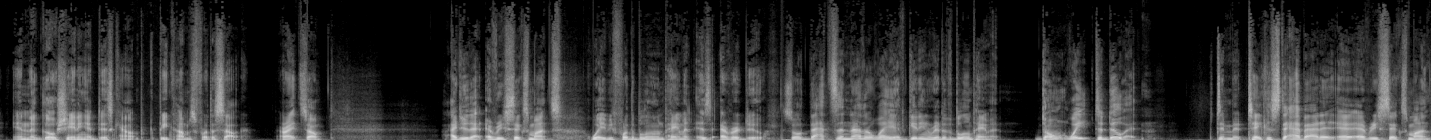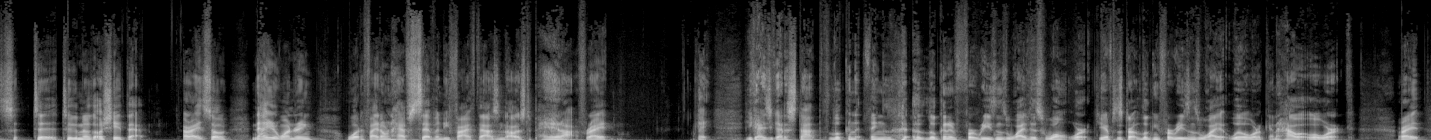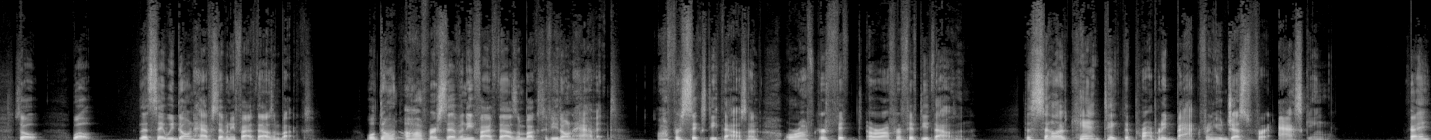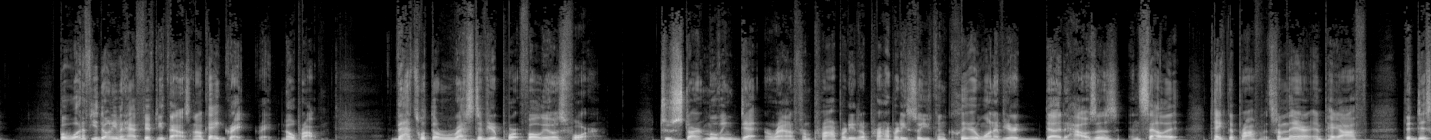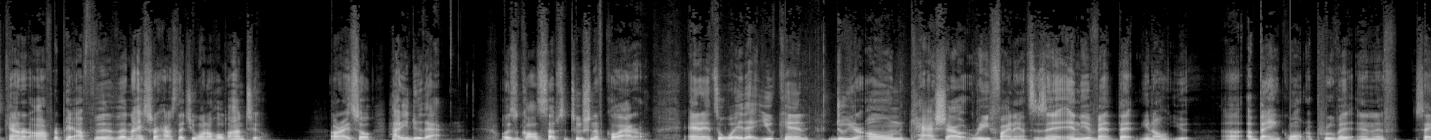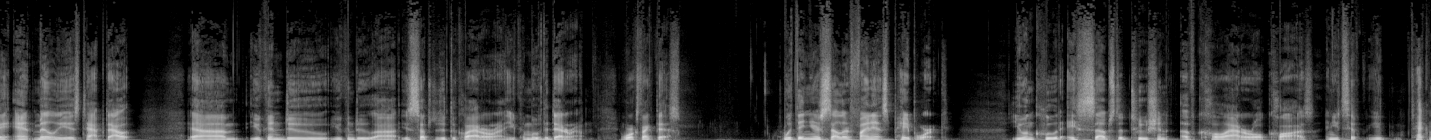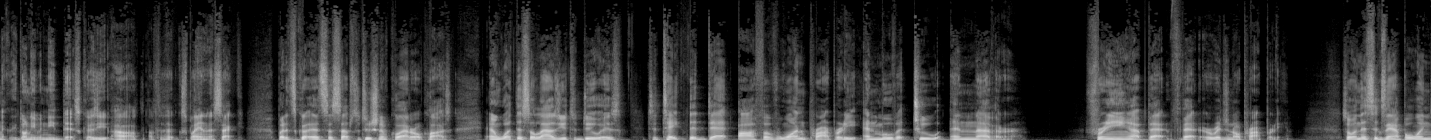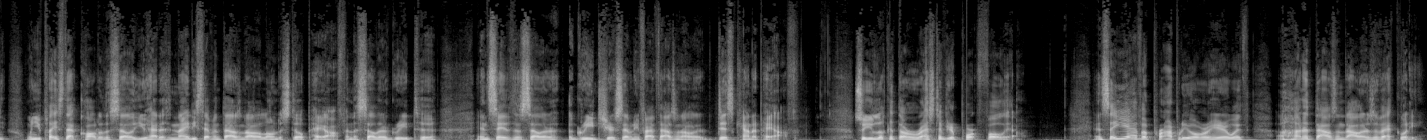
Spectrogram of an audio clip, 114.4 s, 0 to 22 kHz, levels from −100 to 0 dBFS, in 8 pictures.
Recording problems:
none

